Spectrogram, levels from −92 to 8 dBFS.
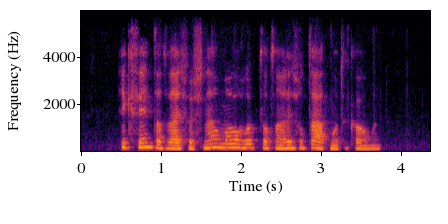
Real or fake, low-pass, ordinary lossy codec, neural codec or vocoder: real; 5.4 kHz; Opus, 32 kbps; none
